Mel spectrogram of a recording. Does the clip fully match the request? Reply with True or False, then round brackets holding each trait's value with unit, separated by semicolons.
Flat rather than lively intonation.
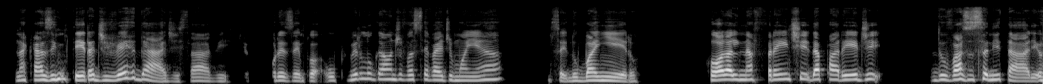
False (3.7 semitones)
